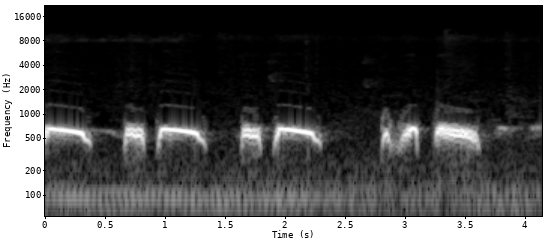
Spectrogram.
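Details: Short run of turtle dove coos, drawn-out, slightly falling mid-pitched notes alternating with shorter ones, a faint low hum behind.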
